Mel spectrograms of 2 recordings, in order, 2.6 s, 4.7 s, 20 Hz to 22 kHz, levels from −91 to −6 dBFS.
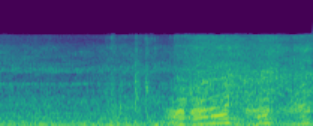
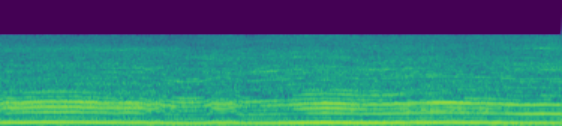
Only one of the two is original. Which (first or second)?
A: second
